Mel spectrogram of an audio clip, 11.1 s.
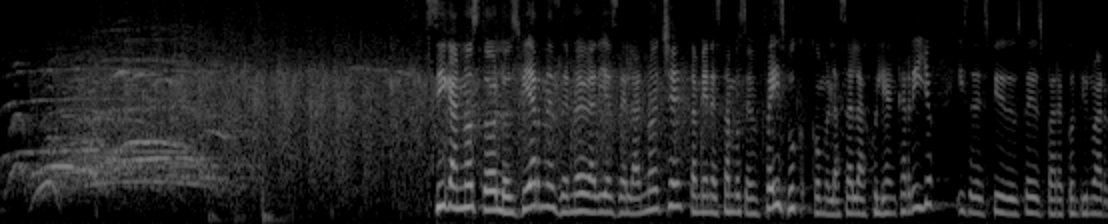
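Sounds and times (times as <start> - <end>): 
whoops and cheers: 0.0 - 2.7
live audience applause: 0.0 - 7.4
speech: 4.4 - 11.0.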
